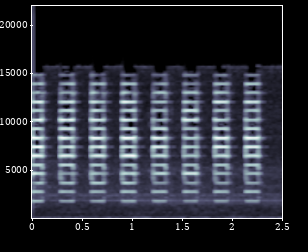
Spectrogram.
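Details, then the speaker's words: Secondhand flea-market PC with no picture, booted with RAM removed: eight short high beeps, evenly spaced about three per second, a POST beep code differing from the one with RAM fitted; cause unknown, graphics card suspected. "Take the RAM out and let's see if we get the same bleep. Okay. So, start. No, that's different."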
